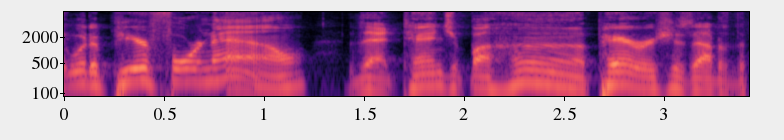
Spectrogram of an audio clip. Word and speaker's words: Tangipahoa: Your buddy, the governor, was in town last night, and he supports the move to Tangipahoa.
